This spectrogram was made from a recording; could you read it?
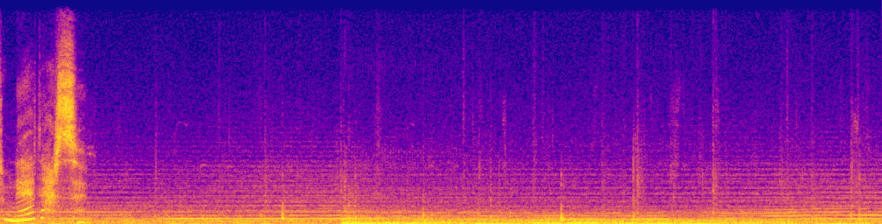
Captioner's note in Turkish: Ayak sesleri; Müzik - Gerilim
